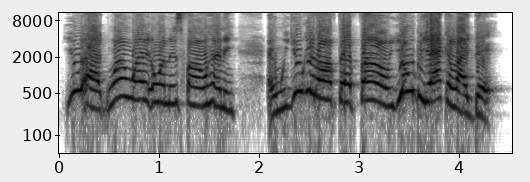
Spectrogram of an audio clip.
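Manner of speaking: high, loud mock scolding of mom; North. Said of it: "that's what North was trying to say".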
